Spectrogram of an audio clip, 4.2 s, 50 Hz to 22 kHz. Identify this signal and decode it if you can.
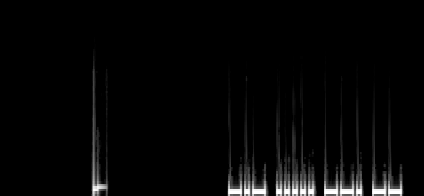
Morse code, heard as a keyed tone, about 30 wpm, 700 Hz. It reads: K5GM
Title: Call Signs - 30wpm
